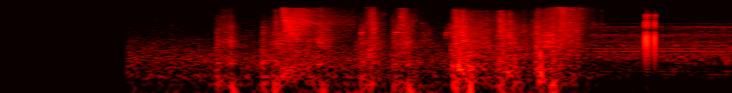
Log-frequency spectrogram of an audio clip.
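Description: Footsteps scuff across concrete outdoors.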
